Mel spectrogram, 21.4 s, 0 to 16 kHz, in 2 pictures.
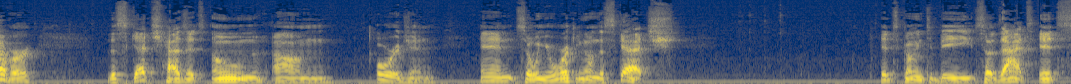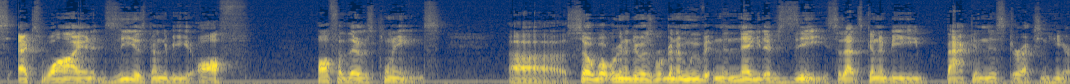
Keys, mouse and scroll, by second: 0.4 shift+middle click, 3.6 middle click, 4.5-5.2 middle drag, 6.1 click, 7.4 click, 8.7-9.8 middle drag, 9.9-10.6 middle drag, 16.5 middle click, 17.4-18.1 middle drag, 18.3-18.9 middle drag.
